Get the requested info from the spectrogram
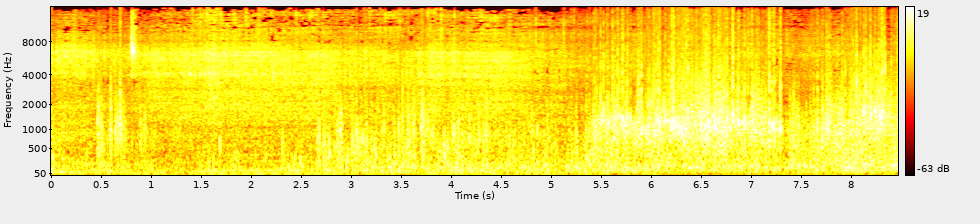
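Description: Diesel truck engines labour as a fire engine tows a stuck semi-trailer truck through deep snow, with wind buffeting the microphone. The noise grows louder about five seconds in.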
